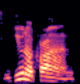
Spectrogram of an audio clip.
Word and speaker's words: Unicron: say the unicron variant unicron that the name that rhymes with unicorn unicron was a planet-devouring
